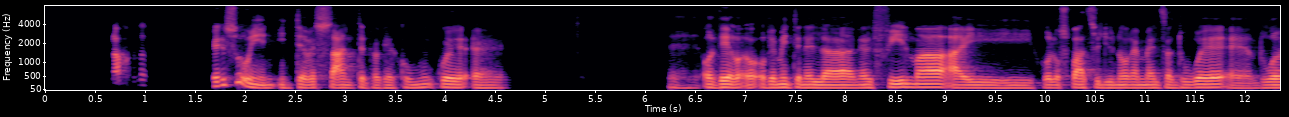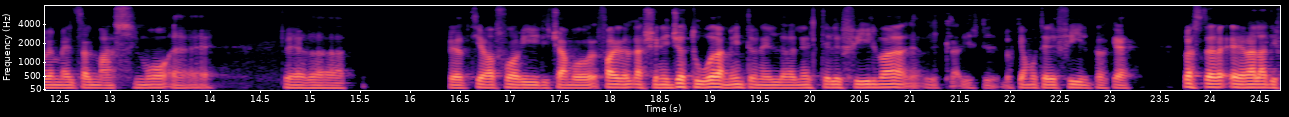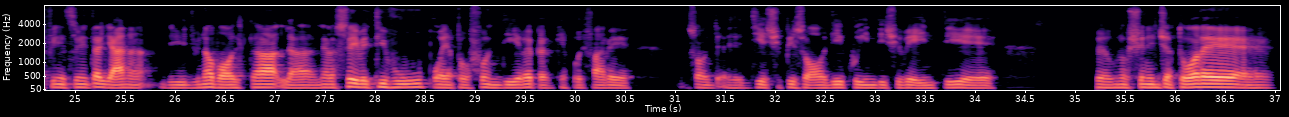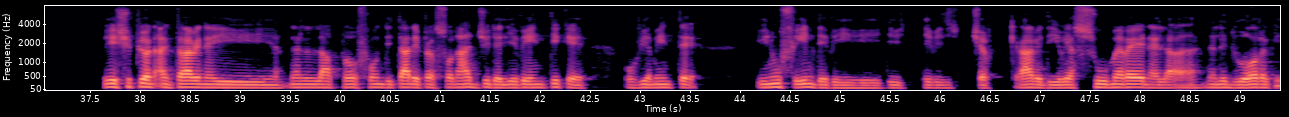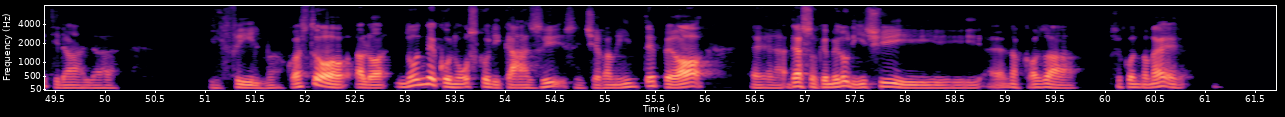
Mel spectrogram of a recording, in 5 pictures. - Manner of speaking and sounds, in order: tapping; unintelligible speech; "allora" said as "alloa"; other background noise
- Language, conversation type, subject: Italian, podcast, In che modo la nostalgia influisce su ciò che guardiamo, secondo te?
